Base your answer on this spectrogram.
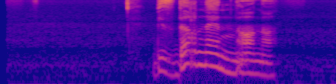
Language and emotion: Russian, angry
